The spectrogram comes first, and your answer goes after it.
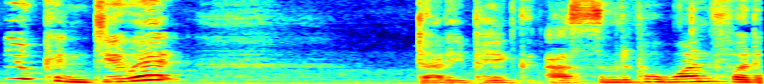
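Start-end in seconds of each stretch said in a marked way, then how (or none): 0.1-0.9 high-pitched rallying call; encouraging cheer. A narrator's reading. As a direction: urge the little one on. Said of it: "everybody cheers".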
